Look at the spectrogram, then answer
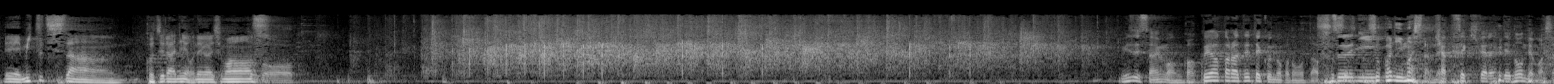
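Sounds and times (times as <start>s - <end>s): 
speech: 0.0s - 3.0s, 11.2s - 15.5s
audience applause: 4.2s - 11.2s.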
